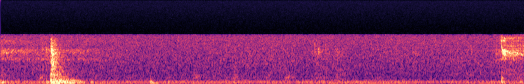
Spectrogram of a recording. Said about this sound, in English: Bye. Close the door.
